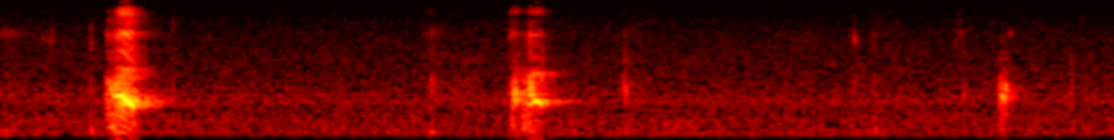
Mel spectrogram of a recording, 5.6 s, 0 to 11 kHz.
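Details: Preterm infant girl, 2½ months old (1 week corrected age), hiccuping: sharp, brief gulping hiccups, two strong and one fainter, about two seconds apart, in a quiet room.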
